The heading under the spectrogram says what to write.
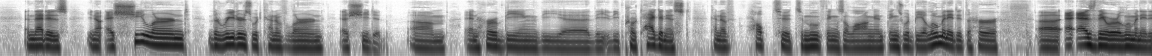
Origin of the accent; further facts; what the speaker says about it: Jiangsu, China; when I got to Shanghai and I told him I was from Sube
